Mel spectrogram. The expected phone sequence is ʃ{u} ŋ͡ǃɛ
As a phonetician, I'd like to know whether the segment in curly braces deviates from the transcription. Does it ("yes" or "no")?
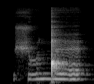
yes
